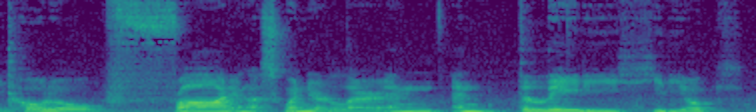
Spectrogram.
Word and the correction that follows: Hideko: How do you pronounce Hideko? – Yeah, Hideko.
